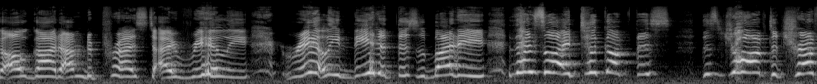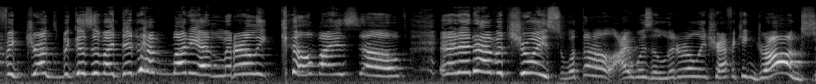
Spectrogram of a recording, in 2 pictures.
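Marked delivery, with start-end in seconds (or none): 0.0-13.8 fake tearful, weepy begging, put-on crying. Mocking a drug trafficker crying to the court: mock crying to the court. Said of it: "freaking crying to the court".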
